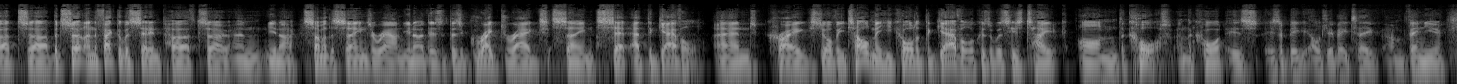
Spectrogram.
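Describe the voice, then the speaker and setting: A man talks at a fairly quick pace in a bright, sharp tone with ordinary pitch variation. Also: fairly low pitch for a man, hardly any pauses. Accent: Australian. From Australia, Bathurst NSW. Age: 40s. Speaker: radio host and podcaster. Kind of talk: casual interview chat.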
